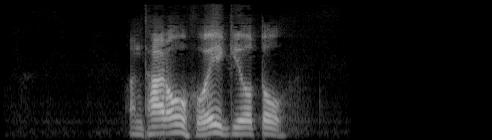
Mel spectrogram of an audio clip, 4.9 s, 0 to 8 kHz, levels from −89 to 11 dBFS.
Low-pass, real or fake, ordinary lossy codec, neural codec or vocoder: 7.2 kHz; fake; MP3, 32 kbps; codec, 16 kHz, 0.7 kbps, FocalCodec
